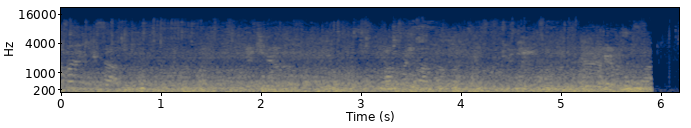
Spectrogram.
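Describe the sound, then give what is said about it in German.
A steady, loud rumble of a Berlin U-Bahn subway train running between stations, on the way to an adult education school, with dense low roaring and rattling noise that holds constant throughout before cutting off abruptly. “So hat es tönt auf dem Weg in die Schule für Erwachsenenbildung”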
